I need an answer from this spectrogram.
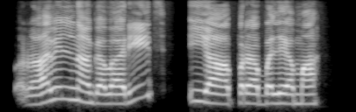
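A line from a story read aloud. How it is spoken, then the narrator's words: Ungrateful bird grumbling. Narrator (Russian): Проворчала неблагодарная пернатая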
